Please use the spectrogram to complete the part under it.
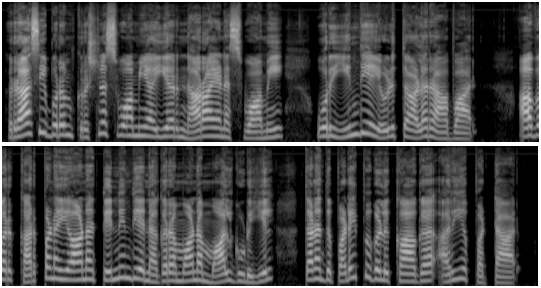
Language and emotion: Tamil, neutral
